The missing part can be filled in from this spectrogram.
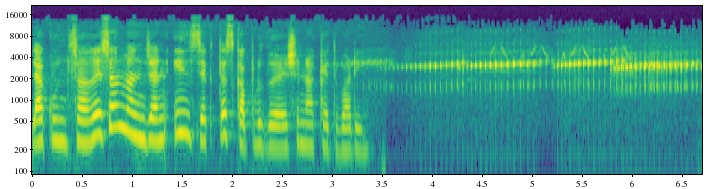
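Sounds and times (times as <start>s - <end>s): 
speech: 0.0s - 3.6s
poison dart frog calling in a rapid high-pitched trill: 2.9s - 6.7s.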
